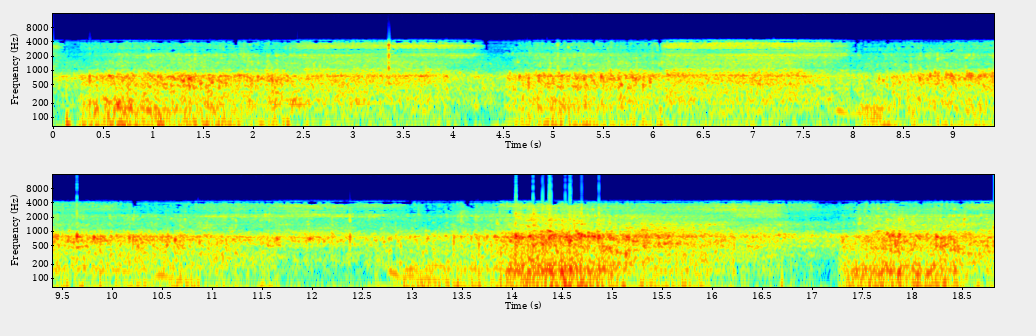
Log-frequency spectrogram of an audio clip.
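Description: Scuba breathing bubbles up in loud, rushing bursts close by, heard underwater.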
